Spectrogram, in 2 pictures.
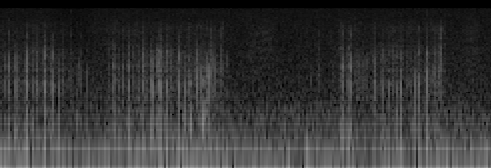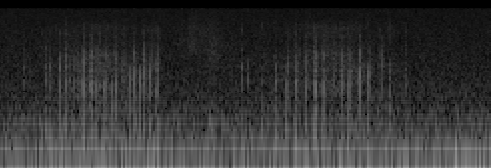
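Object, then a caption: Leather and rubber sandal. A chunky sandal with silver and black leather straps and a thick white rubber tread sole is held up while fingernails tap its straps and sole. The soft, rapid tapping comes in repeated bursts over a quiet, low background hum.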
